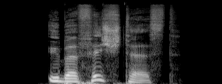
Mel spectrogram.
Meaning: inflection of überfischen: 1. second-person singular preterite 2. second-person singular subjunctive II
- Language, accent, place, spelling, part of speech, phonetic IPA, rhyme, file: German, Germany, Berlin, überfischtest, verb, [yːbɐˈfɪʃtəst], -ɪʃtəst, De-überfischtest.ogg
